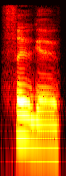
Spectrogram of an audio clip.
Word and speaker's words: fugu: So it takes, if I remember correctly, a decade of uh preparing fugu or Fuji, what is it?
